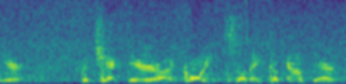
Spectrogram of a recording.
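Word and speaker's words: quoins: molding and they're called coins pronounced like a nickel or a dime but spelled q o i ns they're called coin post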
